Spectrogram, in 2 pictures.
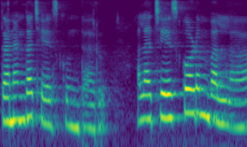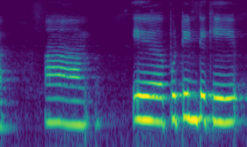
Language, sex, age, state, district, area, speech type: Telugu, female, 30-45, Andhra Pradesh, Palnadu, urban, spontaneous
